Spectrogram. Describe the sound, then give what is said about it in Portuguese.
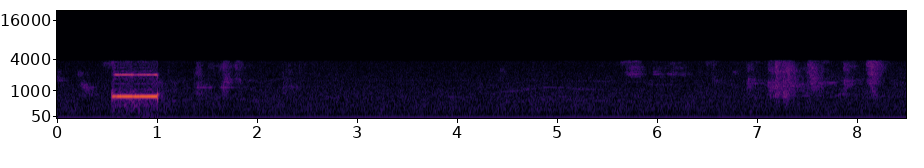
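An answering machine gives a single loud, steady beep tone. Faint, low rustling noises follow in the quiet that comes after it. “Você só será tarifado após o sinal.”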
